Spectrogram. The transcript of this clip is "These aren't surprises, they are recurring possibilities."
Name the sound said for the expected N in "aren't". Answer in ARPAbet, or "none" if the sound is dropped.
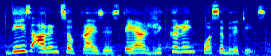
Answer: N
